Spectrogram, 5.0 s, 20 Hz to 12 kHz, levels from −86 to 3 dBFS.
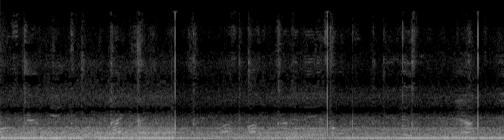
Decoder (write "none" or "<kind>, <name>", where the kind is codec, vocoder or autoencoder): none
